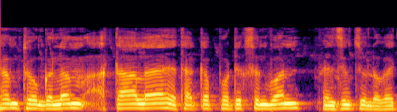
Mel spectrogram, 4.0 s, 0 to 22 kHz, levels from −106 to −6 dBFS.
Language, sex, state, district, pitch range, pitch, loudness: Wancho, male, Arunachal Pradesh, Longding, 135-155 Hz, 145 Hz, -12 LUFS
